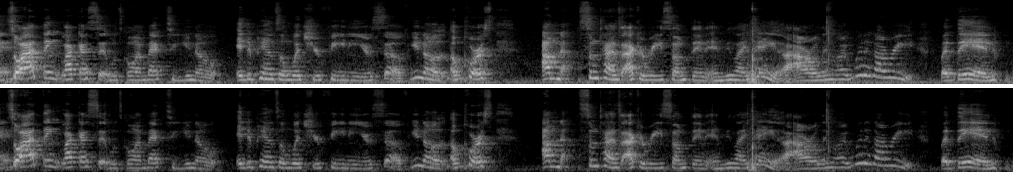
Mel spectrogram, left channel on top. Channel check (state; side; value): quieter; right; 4.9 dB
